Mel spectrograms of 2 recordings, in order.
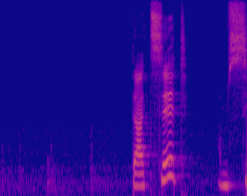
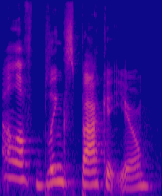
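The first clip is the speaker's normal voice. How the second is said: ordinary talk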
